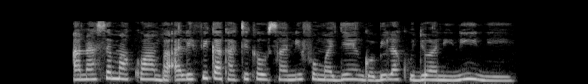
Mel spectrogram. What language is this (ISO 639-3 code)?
swa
